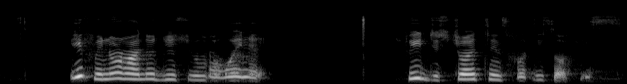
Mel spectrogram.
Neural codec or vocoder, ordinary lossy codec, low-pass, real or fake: autoencoder, 22.05 kHz, a latent of 192 numbers a frame, VITS, trained on one speaker; none; 9.9 kHz; fake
